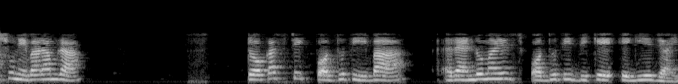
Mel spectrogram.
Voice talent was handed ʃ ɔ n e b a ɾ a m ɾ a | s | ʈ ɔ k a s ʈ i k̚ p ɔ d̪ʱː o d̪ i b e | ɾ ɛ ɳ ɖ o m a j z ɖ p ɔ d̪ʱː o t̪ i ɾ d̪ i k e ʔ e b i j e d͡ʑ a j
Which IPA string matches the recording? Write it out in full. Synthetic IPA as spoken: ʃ u n e b a ɾ a m ɾ a | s | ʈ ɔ k a s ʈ i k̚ p ɔ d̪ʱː o t̪ i b a | ɾ ɛ ɳ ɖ o m a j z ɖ p ɔ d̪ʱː o t̪ i ɾ d̪ i k e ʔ e ɡ i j e d͡ʑ a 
